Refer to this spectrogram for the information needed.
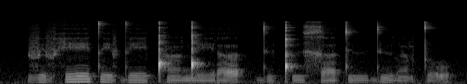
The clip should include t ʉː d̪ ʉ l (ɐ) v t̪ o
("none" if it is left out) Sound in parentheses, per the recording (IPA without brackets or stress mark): ɐ̃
